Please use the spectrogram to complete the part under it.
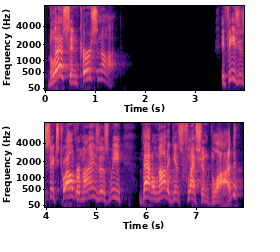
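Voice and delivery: loud, rising preacher's charge; preaching at full force. Acted. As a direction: drive the challenge home to the church.

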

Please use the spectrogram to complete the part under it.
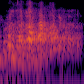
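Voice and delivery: high airy laugh at his own punchline; high breathy laugh. Real, not acted. Preacher laughing at his own lighthouse joke, high and airy.

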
